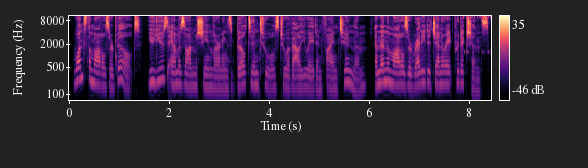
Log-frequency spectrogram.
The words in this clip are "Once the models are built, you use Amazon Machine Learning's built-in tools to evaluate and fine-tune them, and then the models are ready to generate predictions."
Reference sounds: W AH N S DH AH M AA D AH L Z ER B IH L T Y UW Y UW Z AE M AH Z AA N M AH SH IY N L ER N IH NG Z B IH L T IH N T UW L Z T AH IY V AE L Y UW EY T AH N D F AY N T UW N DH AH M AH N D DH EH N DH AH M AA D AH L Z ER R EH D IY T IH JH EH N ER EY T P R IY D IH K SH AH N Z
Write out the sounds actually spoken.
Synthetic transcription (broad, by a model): W AH N S DH AH M AA D L Z ER B IH L T Y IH Y UW Z AE M AH Z AA N M AH SH IY N L ER N IH NG Z B IH L T IH N T UW L Z T AH IY V AE L Y UW EY T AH N F AY N T UW N DH AH M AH N DH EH N DH AH M AA D L Z ER R EH D IY T IH JH EH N ER EY T P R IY D IH K SH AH N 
